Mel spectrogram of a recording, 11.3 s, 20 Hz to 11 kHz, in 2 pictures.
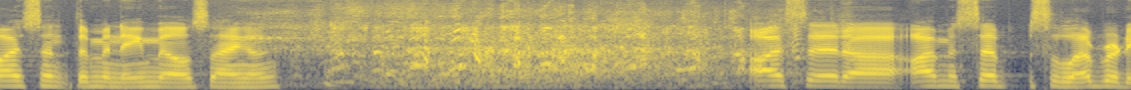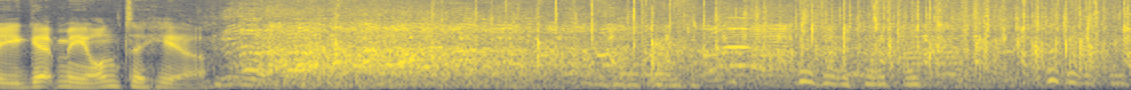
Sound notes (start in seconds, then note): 1.5 laughter; 6.7 laughter, applause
